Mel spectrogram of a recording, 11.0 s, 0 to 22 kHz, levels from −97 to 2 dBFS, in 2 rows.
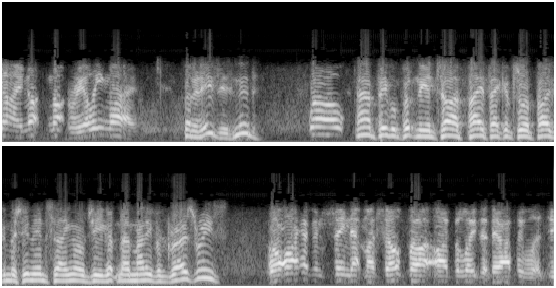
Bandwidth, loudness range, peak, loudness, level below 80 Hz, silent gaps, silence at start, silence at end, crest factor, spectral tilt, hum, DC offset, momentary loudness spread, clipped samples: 4.4 kHz; 4 LU; 0 dBFS; -14 LUFS; -52 dBFS; none; 0 s; 0 s; 14 dB; -9 dB/octave; none; 0.2%; 6 LU; under 0.1%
